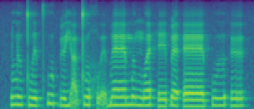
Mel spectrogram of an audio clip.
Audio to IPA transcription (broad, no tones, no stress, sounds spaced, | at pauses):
l ɯ tʷ e kʷʰ ɯ ɓ ʏ j a̰ tʷ ɯ χʷ ɛ̰ b ɛː m ɵ ŋʷ ɛ h e ɓ ɛ ʔ ɛː kʷ ɯː h ʏː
